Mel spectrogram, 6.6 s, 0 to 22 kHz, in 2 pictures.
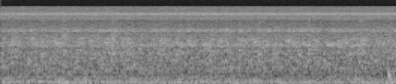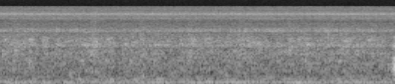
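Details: Engine with newly installed Edelbrock 1410 carburetor after a minor choke adjustment (previously too choked up): idles steady and even, no stumble, hunting or misfire; carburetor and choke now sound right.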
